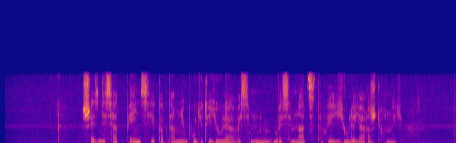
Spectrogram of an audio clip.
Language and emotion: Russian, neutral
